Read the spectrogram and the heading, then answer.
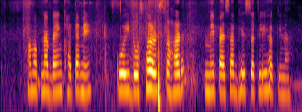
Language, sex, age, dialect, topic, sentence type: Magahi, female, 51-55, Western, banking, question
